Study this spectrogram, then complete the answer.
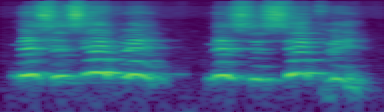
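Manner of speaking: very high, loud mocking squeal; mocking falsetto. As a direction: squeal it high to ridicule them. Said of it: "you hear 'em saying".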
